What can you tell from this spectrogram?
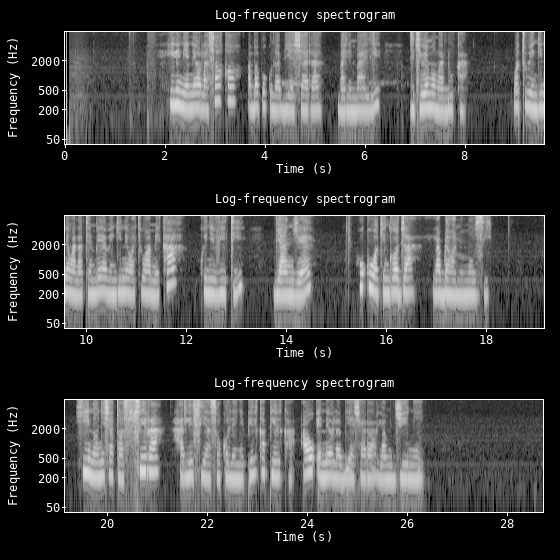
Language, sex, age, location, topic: Swahili, female, 25-35, Nairobi, finance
